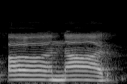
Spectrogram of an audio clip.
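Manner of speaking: अनार stretched out very slowly, syllable by syllable; teacher slowly sounding out अनार; slow demo word. Shown as a demonstration. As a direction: draw out अनार slowly for the class. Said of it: "जैसे कि अनार हम बोलेंगे".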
